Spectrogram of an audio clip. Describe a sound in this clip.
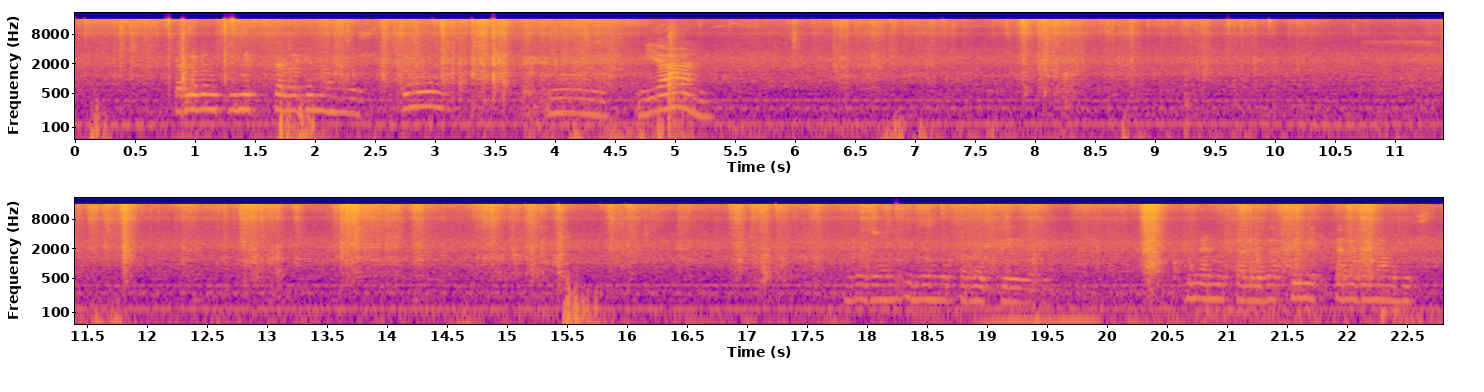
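Thin plastic crinkles and rustles as hands handle it.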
